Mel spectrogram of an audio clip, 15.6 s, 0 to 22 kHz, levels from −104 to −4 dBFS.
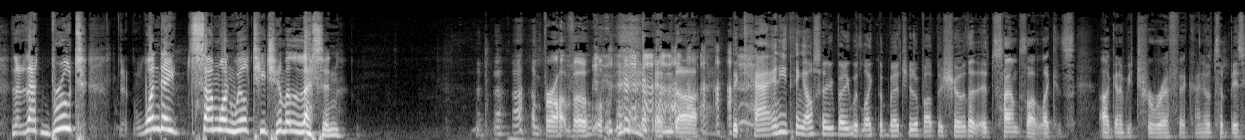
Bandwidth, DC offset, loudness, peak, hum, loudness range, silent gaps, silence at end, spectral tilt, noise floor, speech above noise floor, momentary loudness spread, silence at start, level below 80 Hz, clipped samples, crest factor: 15.5 kHz; under 0.1%; -20 LUFS; -4 dBFS; none; 11 LU; none; 0 s; -3.5 dB/octave; -69 dBFS; 48 dB; 18 LU; 0.15 s; -44 dBFS; under 0.1%; 18 dB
